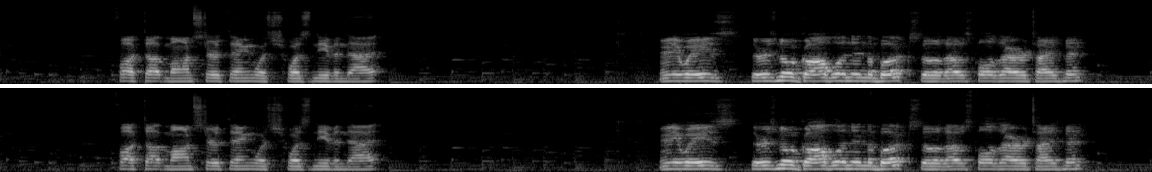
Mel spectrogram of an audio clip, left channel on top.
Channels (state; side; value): normal; both; correlation 0.76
